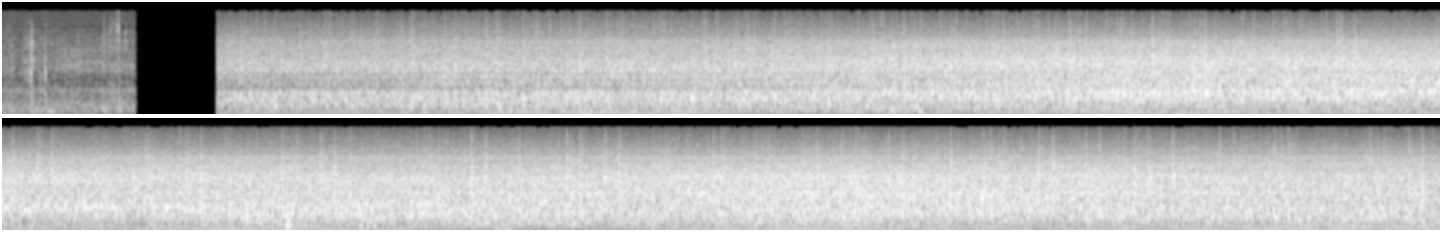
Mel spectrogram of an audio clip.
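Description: Model container train running round the layout: a steady rattling hiss of wheels on the rails over a low hum, growing gradually louder for several seconds and then holding steady. It starts after a moment of dead silence near the start.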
